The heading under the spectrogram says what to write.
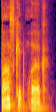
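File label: "basketwork", British English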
